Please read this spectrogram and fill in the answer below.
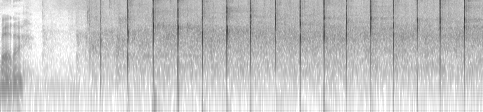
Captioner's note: audience applauding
